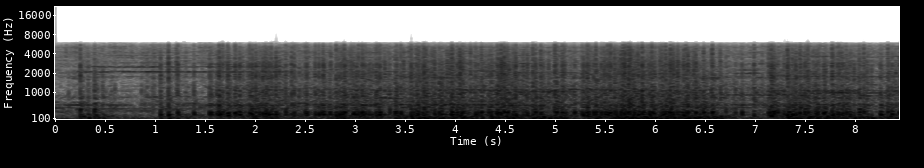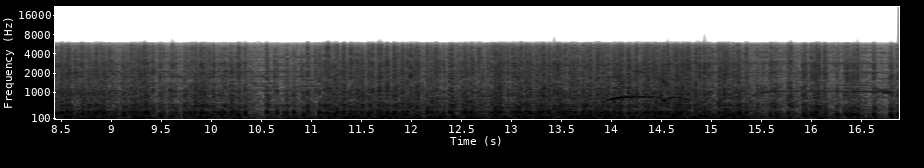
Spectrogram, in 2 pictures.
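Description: Fireworks barrage: a dense, rapid string of aerial shell bursts and crackling that runs almost without a break, then stops suddenly near the end.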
